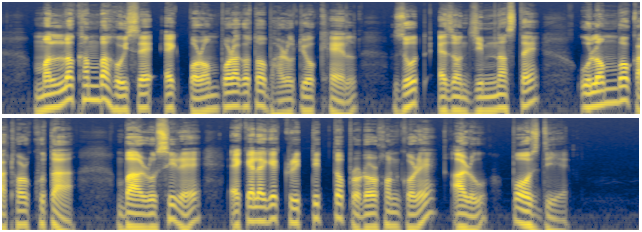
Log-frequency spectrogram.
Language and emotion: Assamese, neutral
